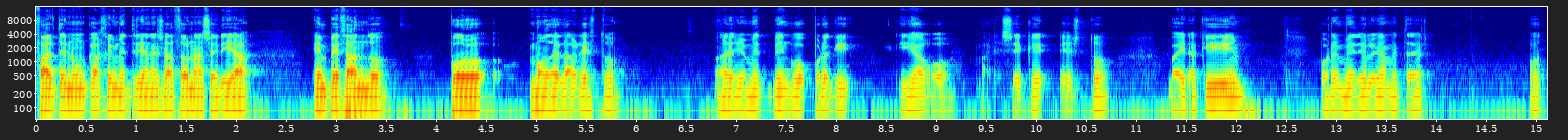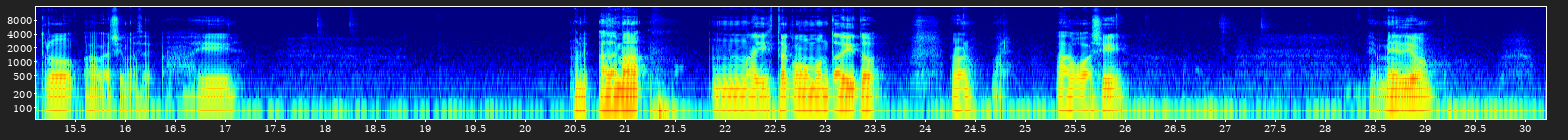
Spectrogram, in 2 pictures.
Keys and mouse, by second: 0.3 g, 1.3 g, 2.4 g, 3.0 click, 4.9 click, 6.1 right click, 6.7 shift+d, 8.8-10.5 middle drag, 10.5 g, 13.2-17.3 drag, 16.7 g, 19.1-20.2 drag, 24.8-30.2 drag, 27.5 middle click, 27.5 right click.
